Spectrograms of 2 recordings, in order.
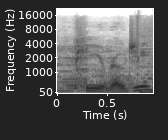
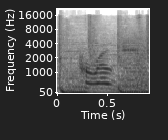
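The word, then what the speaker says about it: pierogi: Periro. Did I pronounce that right? It's pronounced perogi.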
